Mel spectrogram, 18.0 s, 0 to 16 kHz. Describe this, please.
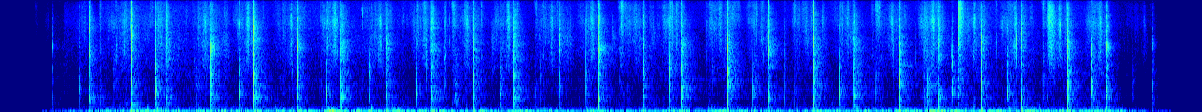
14 Walking in flip flops
Walking in flip flops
